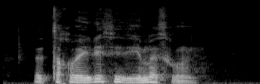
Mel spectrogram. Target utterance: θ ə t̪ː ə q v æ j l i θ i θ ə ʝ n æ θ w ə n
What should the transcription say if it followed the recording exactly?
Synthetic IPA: ð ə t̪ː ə q v æ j l i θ i ð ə ʝ m æ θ w ə n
